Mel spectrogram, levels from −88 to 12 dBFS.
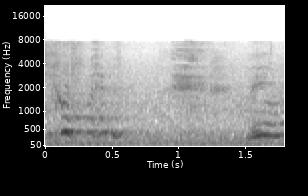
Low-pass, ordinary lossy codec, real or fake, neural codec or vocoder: none; none; real; none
